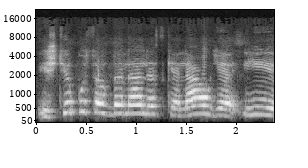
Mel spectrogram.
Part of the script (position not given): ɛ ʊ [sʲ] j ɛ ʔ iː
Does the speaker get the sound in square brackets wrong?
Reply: yes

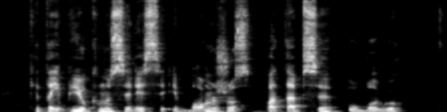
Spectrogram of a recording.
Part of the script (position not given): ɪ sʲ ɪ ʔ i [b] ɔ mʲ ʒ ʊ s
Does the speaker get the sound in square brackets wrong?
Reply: no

